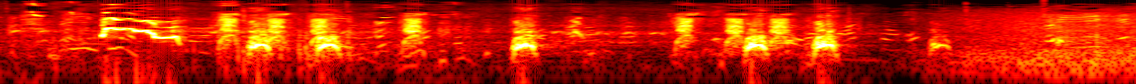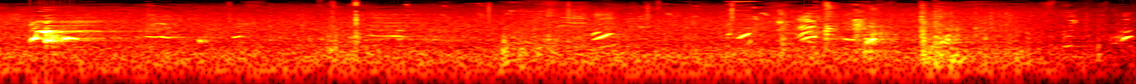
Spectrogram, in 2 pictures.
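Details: Border Collie during agility training, giving short sharp barks and yips in a burst of about eight over the first six seconds, then a stretch of busy background noise with a few more barks and people talking.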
